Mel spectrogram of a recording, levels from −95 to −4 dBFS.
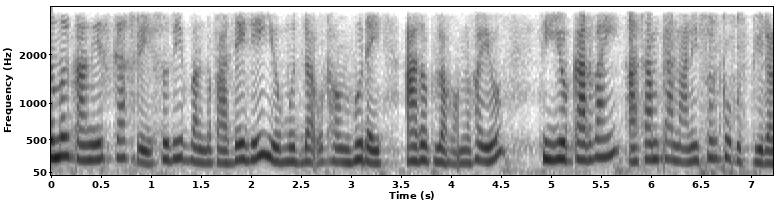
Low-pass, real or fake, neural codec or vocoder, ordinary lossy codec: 3.6 kHz; fake; codec, 16 kHz in and 24 kHz out, 0.9 kbps, LongCat-Audio-Codec, four codebook decoder; AAC, 32 kbps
